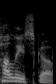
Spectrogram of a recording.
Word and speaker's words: Xalisco: It's Jalisco. – Jalisco, sorry. – Pronounced with an H.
